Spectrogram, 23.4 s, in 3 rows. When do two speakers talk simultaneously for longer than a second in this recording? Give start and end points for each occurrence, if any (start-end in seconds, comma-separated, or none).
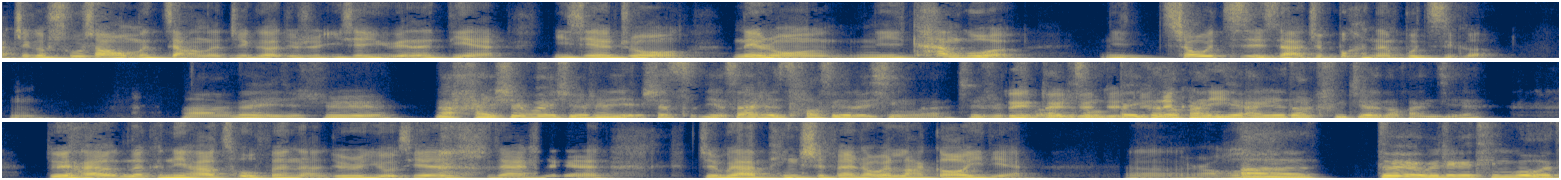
12.8-14.0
